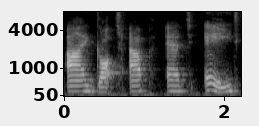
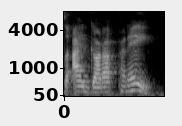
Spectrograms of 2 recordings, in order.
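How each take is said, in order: First: Each word is said separately without linking. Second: The words run together with linked sounds.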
